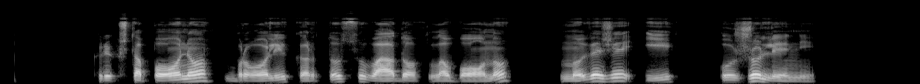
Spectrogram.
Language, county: Lithuanian, Kaunas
